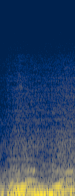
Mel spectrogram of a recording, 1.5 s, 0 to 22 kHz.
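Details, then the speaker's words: Ford Fiesta 1.25 Zetec after a misfire was cured, restarted and revved: clean, even revs rising and falling smoothly with no stumble or popping; normal revving. "wait a minute then we'll start it again ready rev no missfire we done it"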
